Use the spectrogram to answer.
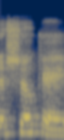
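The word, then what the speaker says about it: Aṣọ Òkè: the name of that show that I I butchered please aoke uh there's an exhibition in a shoke um uh prestigious cloth from Nigeria that will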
